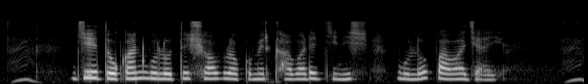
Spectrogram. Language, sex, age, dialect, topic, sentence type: Bengali, female, 18-24, Jharkhandi, agriculture, statement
